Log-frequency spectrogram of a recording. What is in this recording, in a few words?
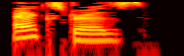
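"extras", British English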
